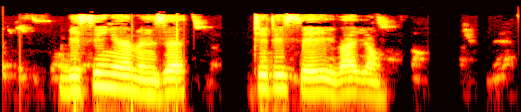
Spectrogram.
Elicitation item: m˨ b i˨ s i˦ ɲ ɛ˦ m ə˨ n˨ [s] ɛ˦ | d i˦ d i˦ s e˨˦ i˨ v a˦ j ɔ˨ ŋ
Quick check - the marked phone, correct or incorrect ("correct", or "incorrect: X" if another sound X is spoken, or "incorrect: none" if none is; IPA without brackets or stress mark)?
incorrect: z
